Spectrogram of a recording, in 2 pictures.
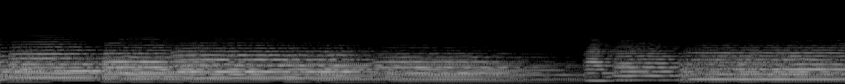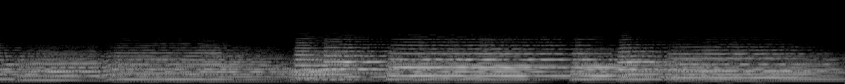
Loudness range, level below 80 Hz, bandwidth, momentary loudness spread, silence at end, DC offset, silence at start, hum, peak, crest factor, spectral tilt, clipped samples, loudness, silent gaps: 8 LU; -76 dBFS; 5 kHz; 10 LU; 0 s; under 0.1%; 0 s; none; -14 dBFS; 16 dB; -8.5 dB/octave; under 0.1%; -30 LUFS; none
